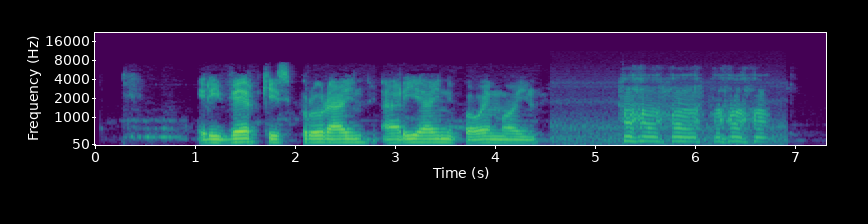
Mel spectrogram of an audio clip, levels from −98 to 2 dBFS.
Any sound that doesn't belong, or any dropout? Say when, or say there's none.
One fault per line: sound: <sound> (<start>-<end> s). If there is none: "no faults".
sound: laugh (5.2-6.8 s)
